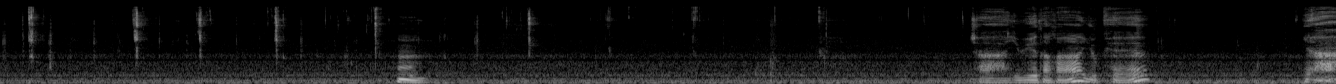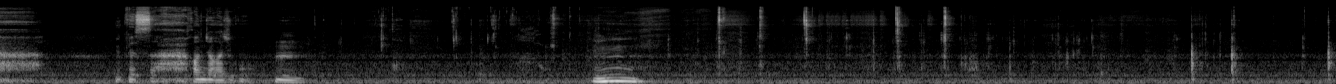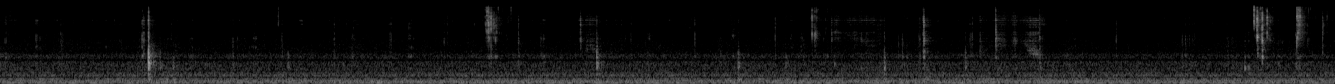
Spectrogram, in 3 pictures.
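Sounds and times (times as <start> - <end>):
person chewing wetly: 0.0 - 5.4, 8.1 - 8.4, 16.5 - 19.2, 20.0 - 25.7, 28.0 - 37.2, 37.8 - 40.0
person humming: 4.0 - 4.4, 16.1 - 16.5, 18.6 - 20.1.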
